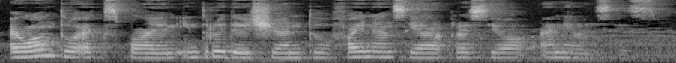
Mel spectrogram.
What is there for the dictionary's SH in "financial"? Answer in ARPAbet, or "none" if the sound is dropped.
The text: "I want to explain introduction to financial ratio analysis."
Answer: S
